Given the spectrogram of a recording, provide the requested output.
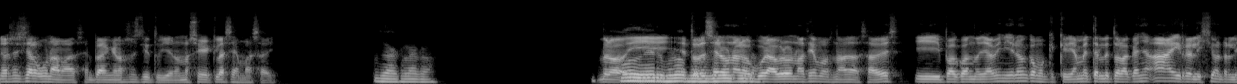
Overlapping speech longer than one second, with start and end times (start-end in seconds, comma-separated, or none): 6.2-7.7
